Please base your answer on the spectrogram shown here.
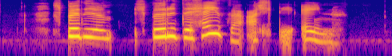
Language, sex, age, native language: Icelandic, female, 6, Icelandic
